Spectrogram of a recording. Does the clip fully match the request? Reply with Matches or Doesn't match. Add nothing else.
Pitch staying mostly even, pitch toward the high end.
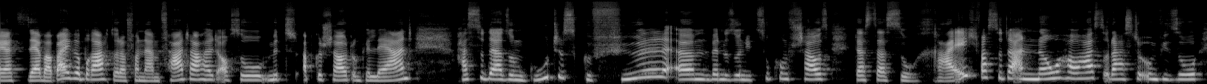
Doesn't match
